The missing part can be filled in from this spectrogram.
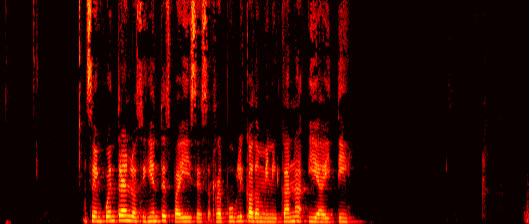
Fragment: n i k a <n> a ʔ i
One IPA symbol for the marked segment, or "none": n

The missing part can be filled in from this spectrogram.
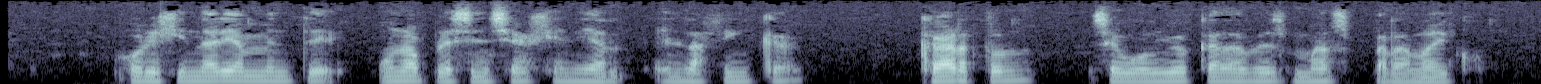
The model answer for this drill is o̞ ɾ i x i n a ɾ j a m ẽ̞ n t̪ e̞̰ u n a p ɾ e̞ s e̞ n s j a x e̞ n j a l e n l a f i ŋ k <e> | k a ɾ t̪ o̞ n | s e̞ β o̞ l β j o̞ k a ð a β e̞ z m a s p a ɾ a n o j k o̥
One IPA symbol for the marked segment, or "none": a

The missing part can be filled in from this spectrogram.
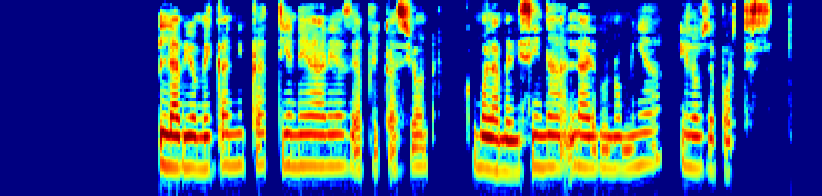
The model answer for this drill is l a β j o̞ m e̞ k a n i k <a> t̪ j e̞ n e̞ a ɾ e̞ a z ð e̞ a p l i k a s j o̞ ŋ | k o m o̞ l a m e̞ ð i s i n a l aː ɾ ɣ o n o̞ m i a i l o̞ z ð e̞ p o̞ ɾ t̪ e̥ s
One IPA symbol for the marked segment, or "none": a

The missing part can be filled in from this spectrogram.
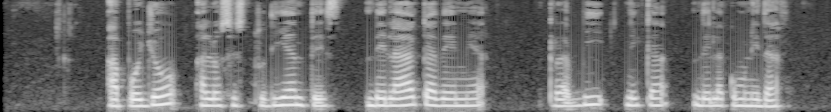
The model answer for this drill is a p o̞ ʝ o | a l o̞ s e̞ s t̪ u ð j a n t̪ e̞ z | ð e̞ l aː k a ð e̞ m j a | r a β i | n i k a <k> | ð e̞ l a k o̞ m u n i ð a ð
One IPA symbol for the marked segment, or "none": none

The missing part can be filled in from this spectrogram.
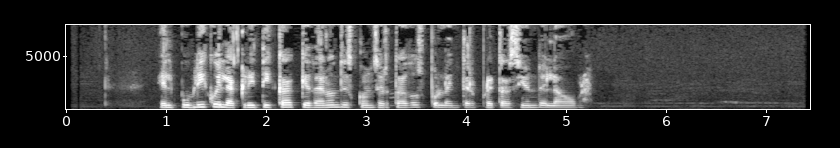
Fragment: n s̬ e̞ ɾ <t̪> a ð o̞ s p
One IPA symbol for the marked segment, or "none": t̪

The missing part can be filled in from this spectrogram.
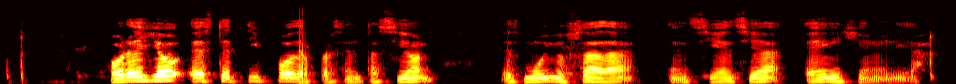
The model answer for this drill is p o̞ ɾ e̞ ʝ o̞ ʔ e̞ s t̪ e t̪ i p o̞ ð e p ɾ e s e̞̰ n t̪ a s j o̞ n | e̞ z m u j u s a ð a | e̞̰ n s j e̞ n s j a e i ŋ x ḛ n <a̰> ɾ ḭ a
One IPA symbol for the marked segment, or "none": ḛ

